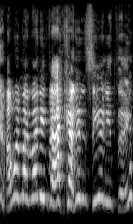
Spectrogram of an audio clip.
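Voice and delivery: loud, high, laughing protest; hammed-up squealed complaint; mock complaint. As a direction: wail it in fake outrage through laughter. Mock complaint about the film.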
